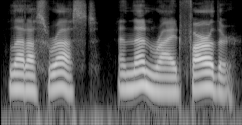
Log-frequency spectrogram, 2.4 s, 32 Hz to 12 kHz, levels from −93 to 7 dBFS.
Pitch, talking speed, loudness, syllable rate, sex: 175 Hz, 175 wpm, -17 LUFS, 3.8 syllables/s, female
